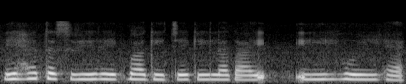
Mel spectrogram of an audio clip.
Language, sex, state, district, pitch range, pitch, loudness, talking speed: Hindi, female, Chandigarh, Chandigarh, 225-240 Hz, 230 Hz, -14 LUFS, 135 wpm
